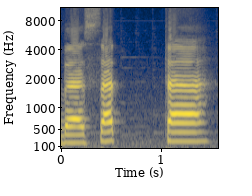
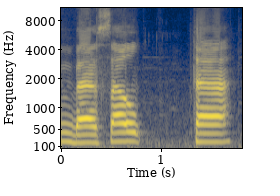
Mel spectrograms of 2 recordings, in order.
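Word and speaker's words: بسطت: basta laim basta ya cara membacanya tidak boleh dibaca laim basatta basat ta langsung ke huruf ta ya ini contoh bacaan yang keliru Bagaimana yang benar huruf tho tetap dibaca laim basta bas ta huruf tho masih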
